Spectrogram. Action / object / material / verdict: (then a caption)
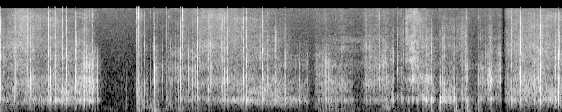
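tap / croc-embossed faux leather handbag / faux leather / none. A medium pink croc-embossed faux leather handbag with a pink chain accent, hollow and held up, is tapped and scratched on the front with long nails. Rapid, crackly taps and dry scratching run almost continuously, with a hollow mid-pitched resonance under them and a brief quiet pause near the one-second mark.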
